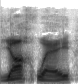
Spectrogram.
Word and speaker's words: Yahweh: By the way, they call him Jehovah because they combine the vowels for Adonai with the Hebrew tetragrammaton. So we have Yahweh, the traditionally assumed pronunciation of God, replaced with the vowels for Adonai.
